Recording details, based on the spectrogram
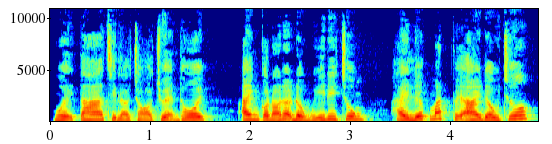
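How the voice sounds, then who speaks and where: A woman's voice: fairly high pitch, fairly quick, darkish tone, lightly acted. A woman reading the part of a young husband who coaxes and teases his wife in a storybook romance. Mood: coaxing. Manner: coaxing, playful. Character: young husband, teasing and coaxing.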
